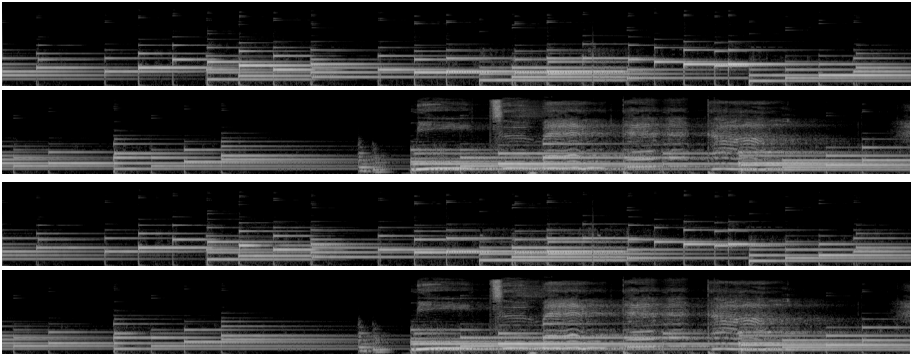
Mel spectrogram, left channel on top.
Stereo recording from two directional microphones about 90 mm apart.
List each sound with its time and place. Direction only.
1.3 s music: 35° left (ahead or behind)
13.2 s music: 35° left (ahead or behind)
